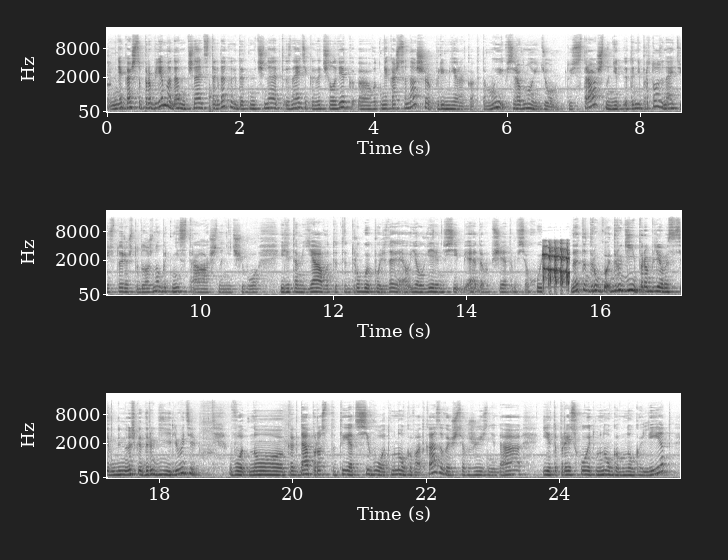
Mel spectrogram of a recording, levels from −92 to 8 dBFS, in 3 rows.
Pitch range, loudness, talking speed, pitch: 170-200 Hz, -25 LUFS, 195 wpm, 180 Hz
